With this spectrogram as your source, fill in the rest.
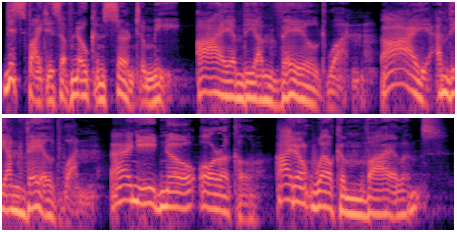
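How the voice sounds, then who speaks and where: A man voicing a vengeful exiled assassin in a video game, grim and proud, with a raspy, theatrical, ominous delivery. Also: lowish voice, big pitch swings, slow, few pauses, darkish tone, exaggerated voice. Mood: cold, vengeful. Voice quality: gravelly, raspy. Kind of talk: dramatic video game voice lines.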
